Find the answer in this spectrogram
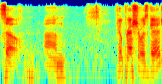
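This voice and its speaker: Delivered at a fairly slow pace, a normal speaking voice carries ordinary pitch variation. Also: man. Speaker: auto mechanic. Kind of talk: tutorial. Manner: casual, many fillers.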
